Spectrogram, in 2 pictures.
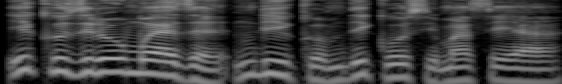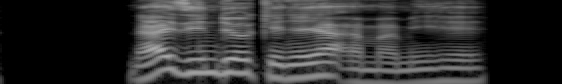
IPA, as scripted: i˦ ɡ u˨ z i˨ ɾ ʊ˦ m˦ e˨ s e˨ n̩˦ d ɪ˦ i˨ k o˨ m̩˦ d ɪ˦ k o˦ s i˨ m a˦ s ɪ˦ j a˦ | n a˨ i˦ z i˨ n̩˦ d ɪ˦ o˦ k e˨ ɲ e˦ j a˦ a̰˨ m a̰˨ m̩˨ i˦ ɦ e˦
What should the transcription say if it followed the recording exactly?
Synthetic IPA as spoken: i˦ k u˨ z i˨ ɾ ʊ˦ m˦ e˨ z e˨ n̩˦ d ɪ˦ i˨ k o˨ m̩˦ d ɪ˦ k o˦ s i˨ m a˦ s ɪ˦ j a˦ | n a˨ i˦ z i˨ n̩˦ d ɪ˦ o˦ k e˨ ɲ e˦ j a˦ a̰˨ m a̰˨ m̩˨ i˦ ɦ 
